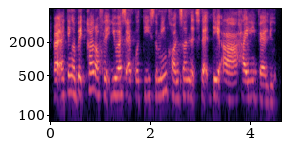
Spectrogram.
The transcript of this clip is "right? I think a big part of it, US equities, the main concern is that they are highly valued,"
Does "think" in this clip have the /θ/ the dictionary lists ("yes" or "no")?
no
